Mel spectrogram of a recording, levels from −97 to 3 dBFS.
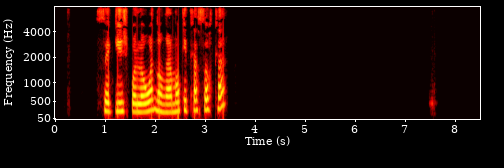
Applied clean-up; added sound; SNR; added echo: none; none; none; none.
